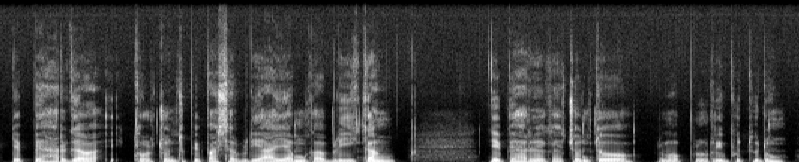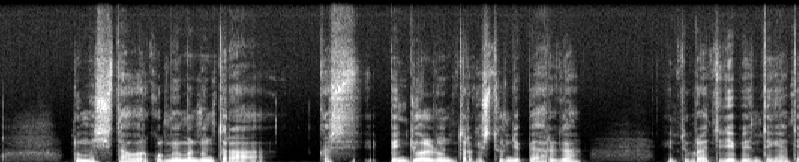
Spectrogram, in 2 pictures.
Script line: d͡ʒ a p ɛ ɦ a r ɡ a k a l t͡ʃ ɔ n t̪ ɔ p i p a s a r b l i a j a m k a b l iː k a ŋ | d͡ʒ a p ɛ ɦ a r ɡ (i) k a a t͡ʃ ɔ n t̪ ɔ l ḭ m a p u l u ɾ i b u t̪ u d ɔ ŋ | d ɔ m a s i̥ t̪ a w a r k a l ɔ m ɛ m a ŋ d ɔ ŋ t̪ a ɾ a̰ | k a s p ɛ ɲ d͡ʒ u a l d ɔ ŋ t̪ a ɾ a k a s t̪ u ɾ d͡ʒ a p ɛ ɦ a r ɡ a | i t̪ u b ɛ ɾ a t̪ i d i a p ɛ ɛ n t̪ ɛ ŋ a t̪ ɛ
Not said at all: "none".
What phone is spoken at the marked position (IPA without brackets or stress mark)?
a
